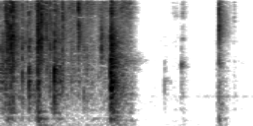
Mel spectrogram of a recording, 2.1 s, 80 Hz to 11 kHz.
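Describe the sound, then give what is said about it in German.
Tearing open a 100-gram package: a crinkly, rustling rip lasting about a second, then silence broken by a few faint, short clicks and crackles. “Also, reißen wir mal die Packung auf und uns immer so rippchenweise rein.”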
